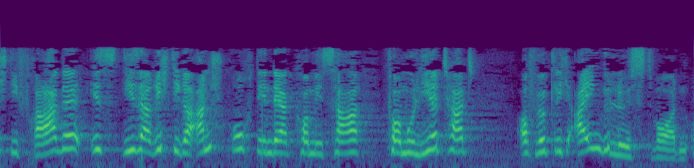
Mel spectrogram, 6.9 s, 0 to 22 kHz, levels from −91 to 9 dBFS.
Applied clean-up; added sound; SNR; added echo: none; none; none; none.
